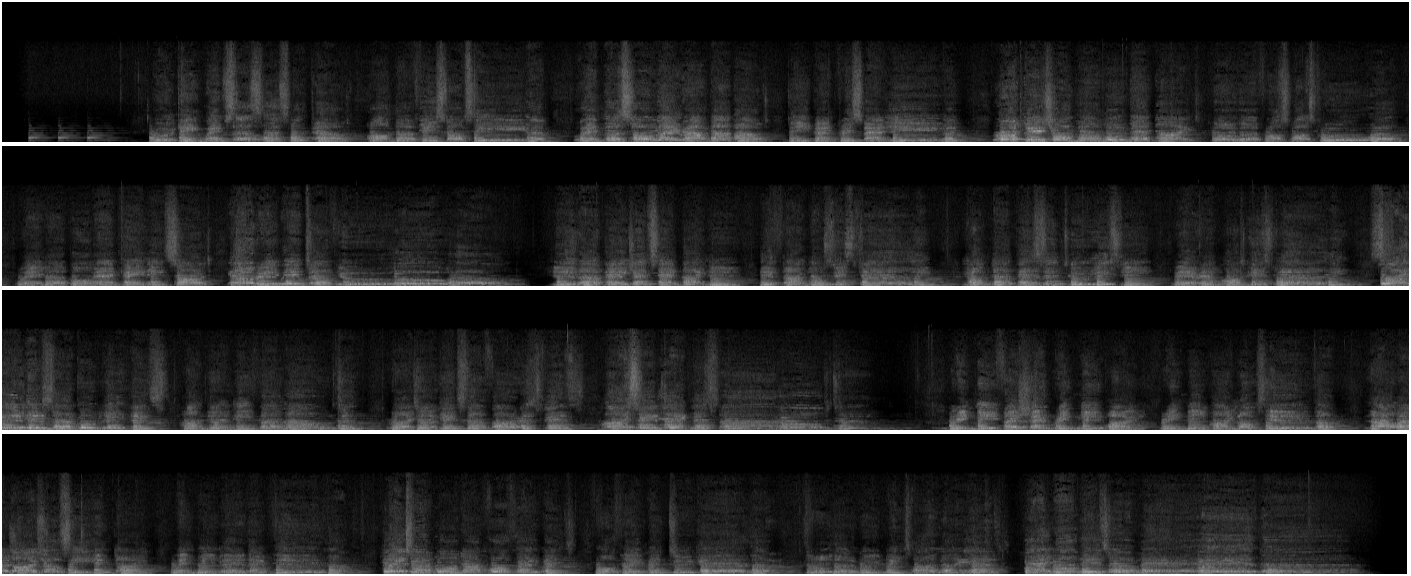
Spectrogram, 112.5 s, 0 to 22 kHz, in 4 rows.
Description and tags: Good King Wenceslas
Group of 18 Australians singing the first three verses, in a lounge room, with a piano. Recorded on a Marantz PMD 661, 6 September 2019, with a Rode NT4.
carol, gathering, Christmas, family, home, traditional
